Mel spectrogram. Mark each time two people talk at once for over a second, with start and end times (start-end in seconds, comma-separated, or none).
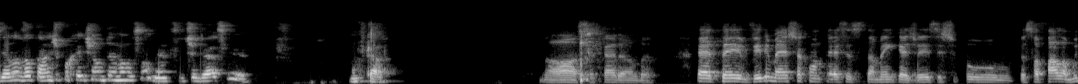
none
